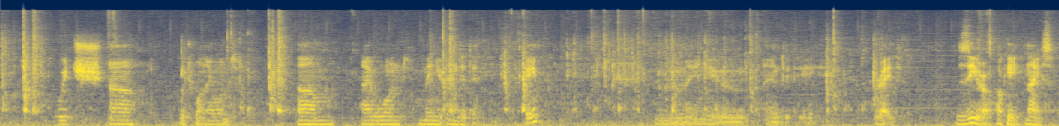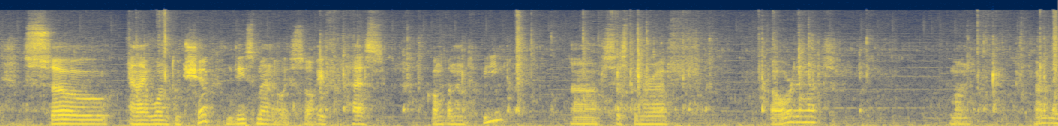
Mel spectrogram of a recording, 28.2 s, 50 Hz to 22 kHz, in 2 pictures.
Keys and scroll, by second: 0.0-0.5 typing, 3.1 Escape, 3.5 space, 3.6 Tab, 5.7 space, 5.8 Tab, 6.8 alt+2, 7.5-11.7 typing, 16.0 typing, 18.3-19.6 typing, 20.2 Return, 20.8 typing, 21.9-25.5 typing, 26.8-28.2 typing.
